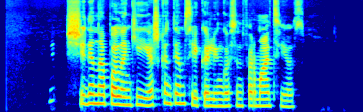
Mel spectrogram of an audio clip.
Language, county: Lithuanian, Klaipėda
